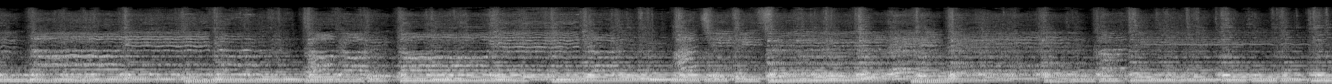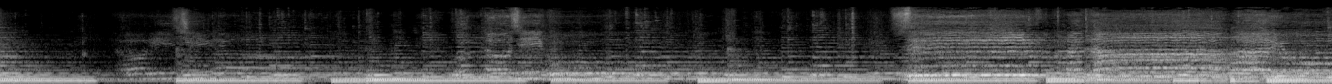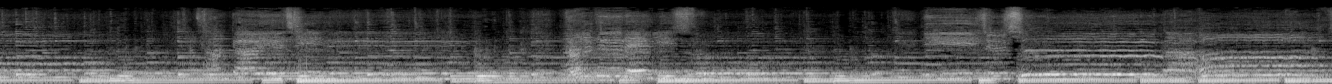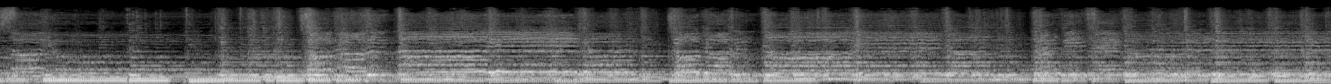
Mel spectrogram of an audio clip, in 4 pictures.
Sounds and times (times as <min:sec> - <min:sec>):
Singing: 0:00.0 - 0:13.4, 0:14.5 - 0:17.1, 0:17.8 - 0:20.8, 0:22.3 - 0:35.2, 0:35.8 - 0:53.2
Inside, large room or hall: 0:00.0 - 0:53.2
Ukulele: 0:00.0 - 0:53.2.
